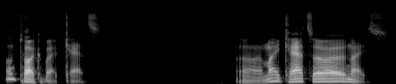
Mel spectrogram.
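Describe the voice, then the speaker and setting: A man hosting a casual livestream, rambling and halting as he chats with viewers in a crude, jokey, profane way. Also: medium pitch, very animated, creaky, no room sound, clean studio sound. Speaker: livestream host.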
